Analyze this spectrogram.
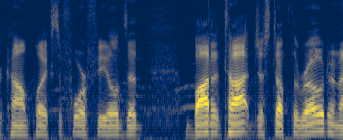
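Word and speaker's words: Botetourt: the four fields that bottatot just up the road and i know it looks like bow to torque but it's definitely pronounced botticott as i've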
